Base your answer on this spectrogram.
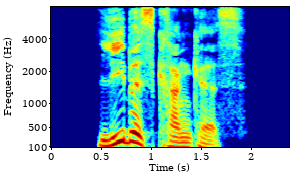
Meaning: strong/mixed nominative/accusative neuter singular of liebeskrank
- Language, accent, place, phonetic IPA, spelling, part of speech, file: German, Germany, Berlin, [ˈliːbəsˌkʁaŋkəs], liebeskrankes, adjective, De-liebeskrankes.ogg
